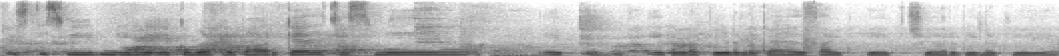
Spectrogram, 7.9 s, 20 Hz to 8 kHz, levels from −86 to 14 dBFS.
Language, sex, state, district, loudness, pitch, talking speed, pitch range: Hindi, female, Punjab, Kapurthala, -17 LUFS, 245 Hz, 165 wpm, 235-260 Hz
